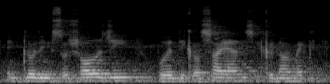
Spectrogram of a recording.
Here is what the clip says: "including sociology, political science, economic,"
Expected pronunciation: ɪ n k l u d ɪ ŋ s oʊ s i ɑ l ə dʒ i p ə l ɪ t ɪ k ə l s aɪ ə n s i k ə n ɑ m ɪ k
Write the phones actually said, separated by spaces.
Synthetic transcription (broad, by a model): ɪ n k l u d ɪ ŋ s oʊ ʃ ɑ l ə dʒ i p ə l ɪ t ɪ k ə l s aɪ ə n s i k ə n ɑ m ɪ k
